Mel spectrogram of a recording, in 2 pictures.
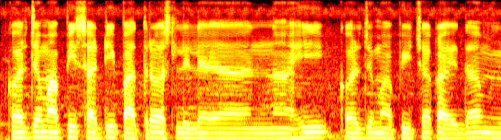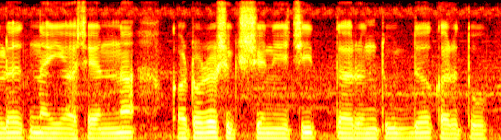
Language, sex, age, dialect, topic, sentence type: Marathi, male, 18-24, Varhadi, banking, statement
